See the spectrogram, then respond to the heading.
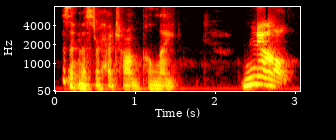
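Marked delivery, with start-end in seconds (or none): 2.3-3.0 grumpy gnome refusal. Acted.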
